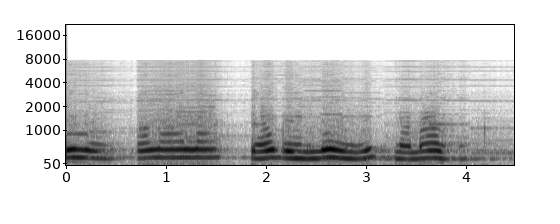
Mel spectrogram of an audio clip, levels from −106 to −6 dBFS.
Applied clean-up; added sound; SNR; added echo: neural separator model SepFormer DNS4.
